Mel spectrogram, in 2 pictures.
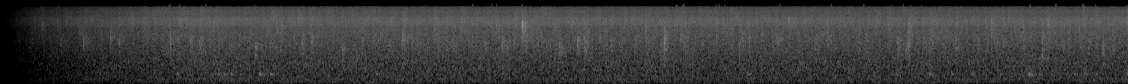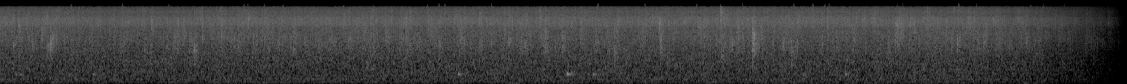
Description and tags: Close Waterfall 3
Field recording of a waterfall recorded from close by.
Recorded in Springbrook National Park, Queensland using the Zoom H6 Mid-side module.
forest, water, creak, river, flow, stream, field-recording, nature, waterfall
